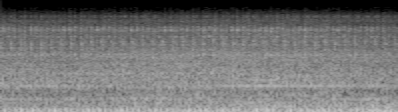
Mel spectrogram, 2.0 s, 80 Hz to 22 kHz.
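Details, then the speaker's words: 2020 BMW F82 M4 at warm idle: a steady idle with a light, even fuel injector tick and no more rattling. Healthy. "Like I said, I'm pretty sure the sound's gone. Yeah. So, no more No more rattling. It's just that sound from the fuel injectors."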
